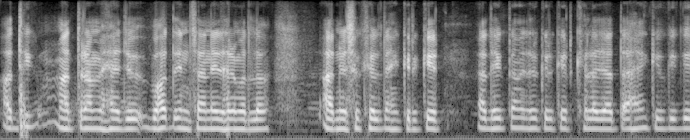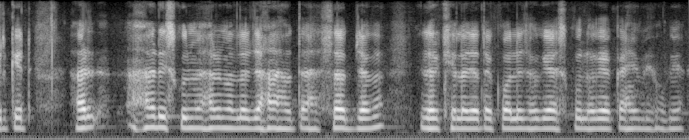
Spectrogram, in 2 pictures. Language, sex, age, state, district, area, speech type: Hindi, male, 18-30, Bihar, Muzaffarpur, rural, spontaneous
